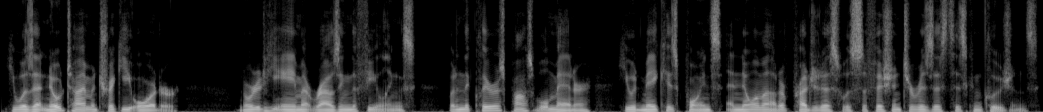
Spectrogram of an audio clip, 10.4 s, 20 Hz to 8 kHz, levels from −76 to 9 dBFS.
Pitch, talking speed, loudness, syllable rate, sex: 110 Hz, 220 wpm, -20 LUFS, 6.1 syllables/s, male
